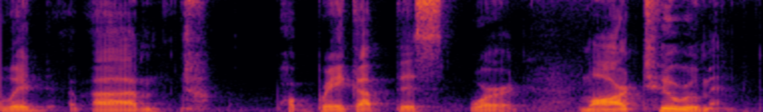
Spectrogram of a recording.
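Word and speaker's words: μαρτυροῦμεν: Marturumen. Marturumen.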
